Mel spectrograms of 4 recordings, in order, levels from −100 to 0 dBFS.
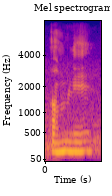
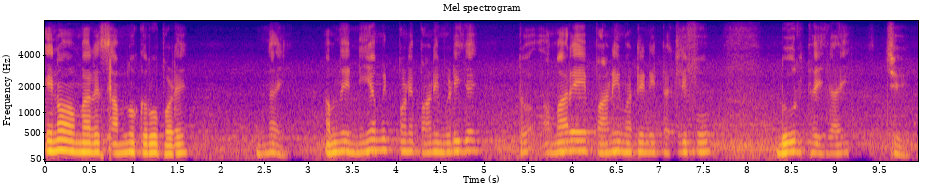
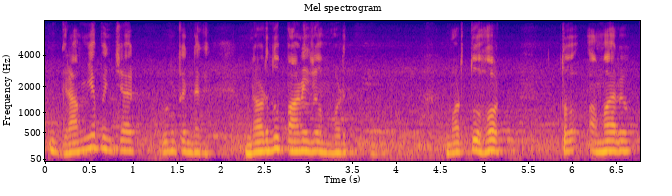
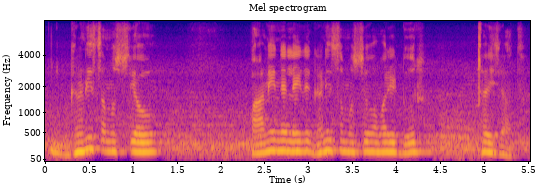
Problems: constant background noise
